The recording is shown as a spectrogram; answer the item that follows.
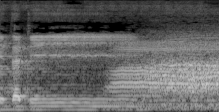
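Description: A Buddhist monk chanting Pali verses through a microphone in a drawn-out monotone, holding one low note for about the first second. After that the sound becomes a fuller blend of many voices chanting together.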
